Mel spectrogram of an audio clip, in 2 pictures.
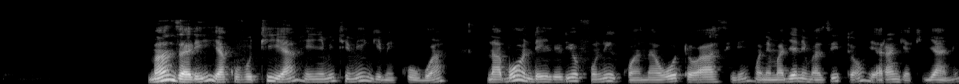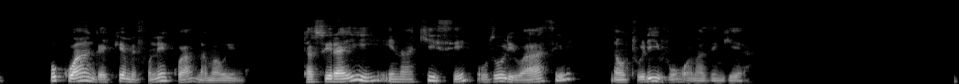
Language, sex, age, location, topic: Swahili, male, 25-35, Dar es Salaam, agriculture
